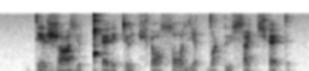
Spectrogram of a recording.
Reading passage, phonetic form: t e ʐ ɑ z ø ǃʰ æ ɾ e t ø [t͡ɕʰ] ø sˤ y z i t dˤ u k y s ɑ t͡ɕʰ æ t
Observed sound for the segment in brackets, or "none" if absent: t͡ɕʰ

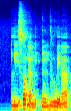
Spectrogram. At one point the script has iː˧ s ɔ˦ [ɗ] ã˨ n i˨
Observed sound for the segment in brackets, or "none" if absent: ɗ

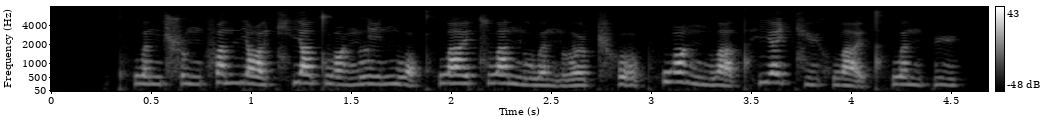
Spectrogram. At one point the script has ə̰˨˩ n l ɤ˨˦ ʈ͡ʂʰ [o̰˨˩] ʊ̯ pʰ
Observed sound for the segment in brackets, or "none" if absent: o̰˨˩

